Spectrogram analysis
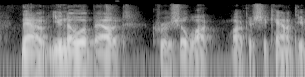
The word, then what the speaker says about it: Waukesha: happening in Wisconsin now you know about crucial Waukesha County right you know we all know that group and the suburban Wow counties yes Washington while Keesha and rocky okay pronunciation welcome but those are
